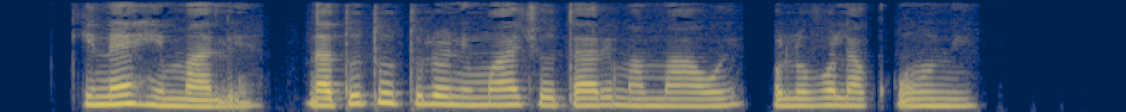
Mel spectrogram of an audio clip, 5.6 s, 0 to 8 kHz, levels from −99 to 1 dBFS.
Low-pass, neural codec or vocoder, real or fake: 7.2 kHz; none; real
